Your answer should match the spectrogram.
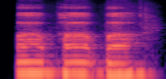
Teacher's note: पा वर्ग की बात करें तो प हमारा प फ प, इसमें हमारी जीभ का कोई हिस्सा कहीं भी टच नहीं हो रहा, ओनली बोलने में इसमें हमारा सिर्फ होठों का ही मूवमेंट देखने को मिल रहा है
